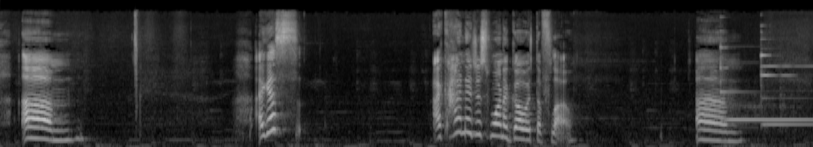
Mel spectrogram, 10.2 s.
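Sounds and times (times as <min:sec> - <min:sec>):
speech: 0:00.3 - 0:01.2, 0:03.2 - 0:03.8, 0:05.5 - 0:07.3, 0:08.7 - 0:09.4
doorbell ringing: 0:09.0 - 0:10.1.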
